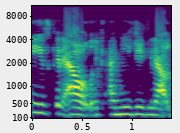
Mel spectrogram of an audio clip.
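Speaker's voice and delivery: put-on insistent, imploring, begging tone. Recounting a past moment with a cruel person, retelling past self begging. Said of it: "Just begging, like pleading this person".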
